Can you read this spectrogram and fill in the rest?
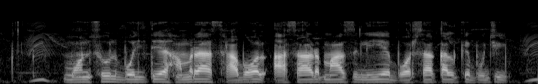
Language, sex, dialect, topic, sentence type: Bengali, male, Jharkhandi, agriculture, statement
